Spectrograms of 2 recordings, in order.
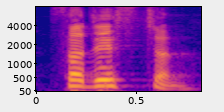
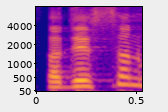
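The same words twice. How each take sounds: First: सजेशन with a clear "ch" in the middle, said loud; सजेशन said out loud with the ch clearly heard; correct pronunciation. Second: सजेशन as students say it, the ch sound dropped; सजेशन said the usual Indian way, without the ch; common mispronunciation. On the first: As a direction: say सजेशन as sa-jes-chan, stressing the ch sound. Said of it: "चे की sound होती है इसमें". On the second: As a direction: say सजेशन as sajeshan, with no ch. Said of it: "चे नहीं बोलते हैं". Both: Shown as a demonstration.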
